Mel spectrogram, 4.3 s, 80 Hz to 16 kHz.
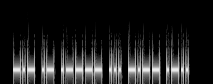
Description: Morse code, heard as a keyed tone, about 25 wpm, 700 Hz. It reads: KA1SYL
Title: USA Call Signs Repeated 3x 25wpm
